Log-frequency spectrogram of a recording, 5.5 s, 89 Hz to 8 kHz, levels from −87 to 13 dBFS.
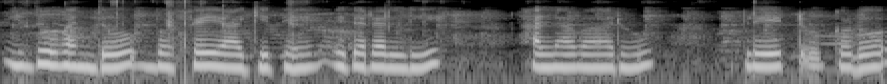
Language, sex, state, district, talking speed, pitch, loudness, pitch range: Kannada, female, Karnataka, Raichur, 85 wpm, 225 Hz, -16 LUFS, 220-235 Hz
